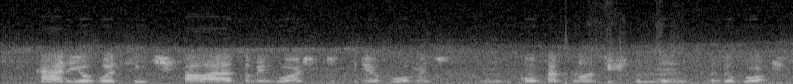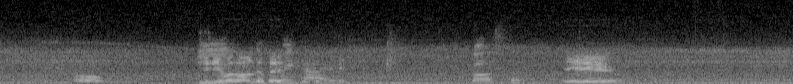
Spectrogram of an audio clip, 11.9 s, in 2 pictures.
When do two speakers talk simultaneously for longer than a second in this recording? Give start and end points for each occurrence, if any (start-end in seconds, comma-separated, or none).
7.4-8.6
